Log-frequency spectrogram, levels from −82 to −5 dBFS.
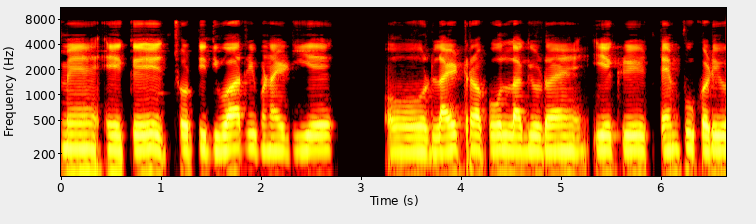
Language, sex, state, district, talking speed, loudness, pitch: Marwari, male, Rajasthan, Nagaur, 155 wpm, -20 LUFS, 110 Hz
